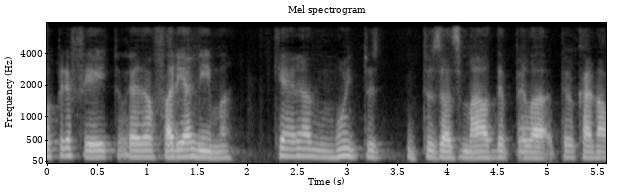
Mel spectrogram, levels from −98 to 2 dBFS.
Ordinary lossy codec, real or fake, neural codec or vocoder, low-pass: none; fake; codec, 16 kHz, 1.1 kbps, Voila-Tokenizer; 7.2 kHz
